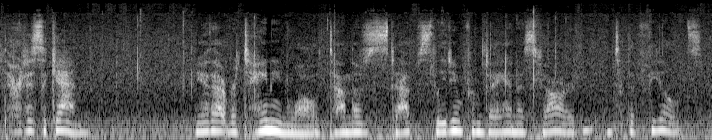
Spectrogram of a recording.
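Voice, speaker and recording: A woman's voice: mid-range voice, fairly even intonation, normal speed, gravelly, background noise, close to an everyday voice. A woman playing an eager, inquisitive and loyal neighbour in a period audio drama, with earnest, old-fashioned phrasing. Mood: eager, conspiratorial.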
